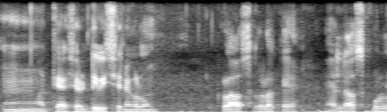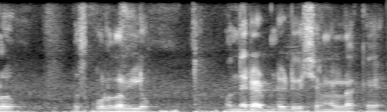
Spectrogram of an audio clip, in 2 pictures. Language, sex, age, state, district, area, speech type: Malayalam, male, 30-45, Kerala, Malappuram, rural, spontaneous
